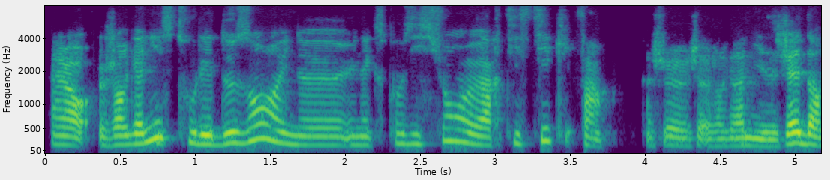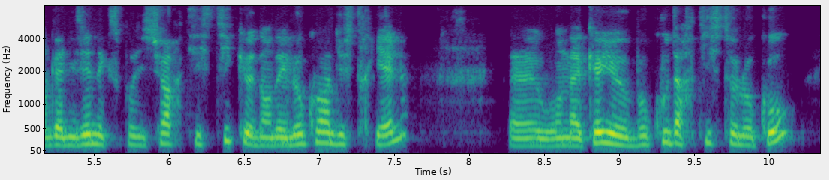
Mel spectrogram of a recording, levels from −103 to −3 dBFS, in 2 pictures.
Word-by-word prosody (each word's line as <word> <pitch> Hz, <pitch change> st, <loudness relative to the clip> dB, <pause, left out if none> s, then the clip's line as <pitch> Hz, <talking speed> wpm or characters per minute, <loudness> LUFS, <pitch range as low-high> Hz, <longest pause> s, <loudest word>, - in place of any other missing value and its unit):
Alors 175 Hz, -2 st, +2 dB
j'organise 200 Hz, -, +3 dB
tous 225 Hz, -, -6 dB
les 185 Hz, -2 st, +5 dB
2 210 Hz, +5 st, +2 dB
ans 280 Hz, -1 st, +3 dB
une, 205 Hz, -5 st, -1 dB
heu, 170 Hz, -1 st, -4 dB
une 170 Hz, -, -5 dB
exposition, 200 Hz, +7 st, -4 dB
heu, 200 Hz, -, +2 dB
artistique, 205 Hz, -, -3 dB
enfin, -, -, -4 dB, 0.3 s
je 165 Hz, -3 st, -5 dB
je -, -, -4 dB
j'organise, 150 Hz, 0 st, -2 dB
j'aide 205 Hz, +8 st, +6 dB
d'organiser 170 Hz, 0 st, +3 dB
une 195 Hz, -, +1 dB
exposition 175 Hz, +2 st, -4 dB
artistique 200 Hz, +6 st, -7 dB
dans 160 Hz, -2 st, -2 dB
des 160 Hz, 0 st, +1 dB
locaux 195 Hz, +5 st, 0 dB
industriels, 195 Hz, -, -2 dB, 0.7 s
heu, 155 Hz, 0 st, -3 dB
où 145 Hz, -1 st, -2 dB
on 160 Hz, -, -2 dB
accueille, 205 Hz, +8 st, +7 dB
heu, 175 Hz, -, +3 dB
beaucoup 175 Hz, +7 st, -4 dB
d'artistes 210 Hz, 0 st, -3 dB
locaux, 380 Hz, -, +1 dB
185 Hz, 190 wpm, -25 LUFS, 165-215 Hz, 0.7 s, accueille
